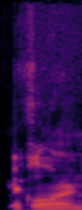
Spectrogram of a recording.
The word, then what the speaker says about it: McLaurin: McLaurin, yeah.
